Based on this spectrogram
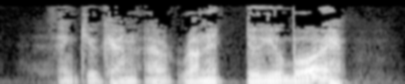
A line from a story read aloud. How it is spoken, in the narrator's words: He began to mutter to himself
